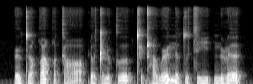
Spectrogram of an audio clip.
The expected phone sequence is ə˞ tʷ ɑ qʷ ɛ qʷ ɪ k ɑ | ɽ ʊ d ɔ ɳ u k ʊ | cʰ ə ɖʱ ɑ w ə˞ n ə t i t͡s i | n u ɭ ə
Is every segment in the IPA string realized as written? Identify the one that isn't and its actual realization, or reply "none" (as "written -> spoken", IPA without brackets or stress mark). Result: t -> tʷ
